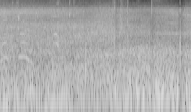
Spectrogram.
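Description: Sea waves wash steadily at a beach in Agadir, a dense, loud broadband roar mixed with wind buffeting the microphone, continuous for the whole moment.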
